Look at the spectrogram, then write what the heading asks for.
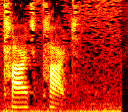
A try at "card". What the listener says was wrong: No, it's cart, card. It goes back to lesson 19, the same principle here. The T is a voiceless consonant. The D is a voiced consonant, which means the vowel which precedes the voiced consonant should be longer. So then I say cart, card, fat, fad.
